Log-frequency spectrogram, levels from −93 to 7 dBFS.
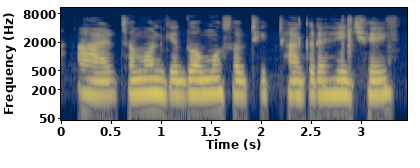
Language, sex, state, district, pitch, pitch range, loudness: Maithili, female, Bihar, Saharsa, 160 Hz, 155-165 Hz, -18 LUFS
